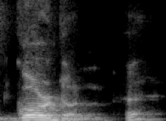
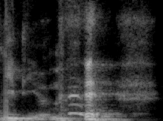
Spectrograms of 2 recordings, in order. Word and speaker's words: Gordon: It is Gordon, not Gideon.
